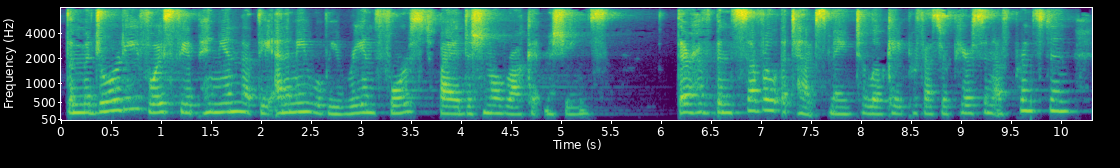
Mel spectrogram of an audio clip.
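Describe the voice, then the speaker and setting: A woman's voice: mid-range voice, a little mellow, lightly acted, rough recording. A woman playing a grave radio announcer, reading formal, solemn news bulletins in a radio play. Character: grave female radio announcer reporting an alien invasion.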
